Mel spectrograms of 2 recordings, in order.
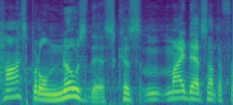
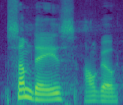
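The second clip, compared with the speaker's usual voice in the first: ordinary talk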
